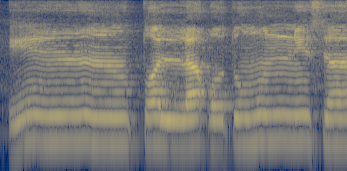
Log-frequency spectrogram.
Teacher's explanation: طا کو پر کیجیے، پھر آگے قاف ہے، قاف بھی پر ہوگا.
